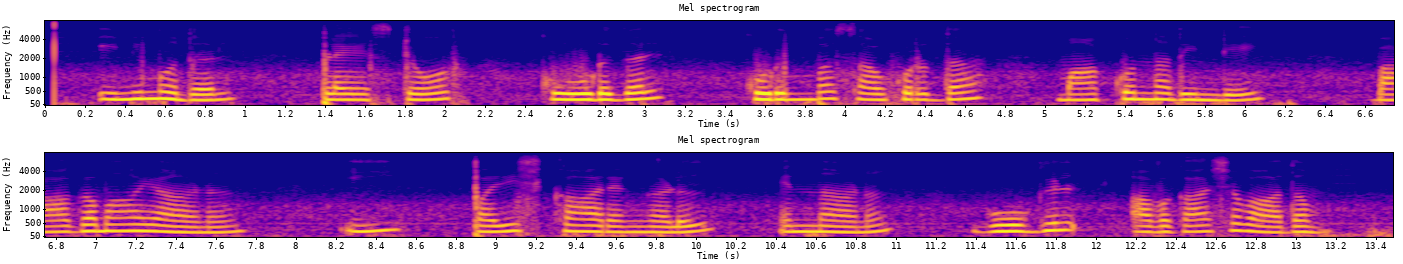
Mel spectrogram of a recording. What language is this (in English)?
Malayalam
